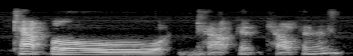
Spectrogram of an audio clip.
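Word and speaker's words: Kaapo Kähkönen: Capo Kalkinen.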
